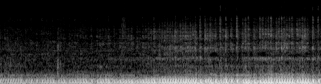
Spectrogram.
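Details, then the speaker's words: K-swapped Honda Civic, untuned and running rich: a low, even, very quiet idle with a slight rise in level and no knock or rattle, healthy. "It has a good idle to it, and it literally sounds like a Prius. It's so damn quiet."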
